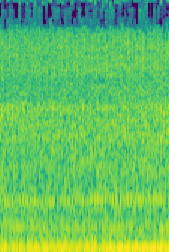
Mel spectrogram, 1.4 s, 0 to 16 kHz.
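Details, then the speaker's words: Mk1 Cavalier, faulty crank sensor rubbing and shorting on rocker box, taped and run outside head: steady even idle, no hunting, engine light off; normal idle, internal sensor break means replacement needed. "and I've just run it on the outside of the head at the moment, and it's running absolutely fine."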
